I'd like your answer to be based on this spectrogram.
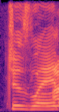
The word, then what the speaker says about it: Ghislaine: I think Ghislaine. – Ghislaine.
